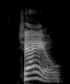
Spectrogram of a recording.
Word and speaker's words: gaol: I went to the old Adelaide Goal. – Goal? Jail? – Is it Goal? No, they say G-A-O-L. – Jail? – Is it pronounced jail? – G-A-O-L is jail.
